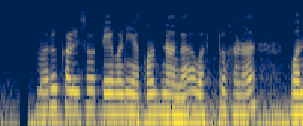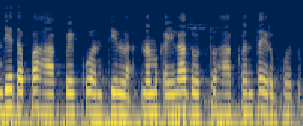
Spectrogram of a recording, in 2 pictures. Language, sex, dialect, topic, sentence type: Kannada, male, Central, banking, statement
